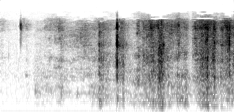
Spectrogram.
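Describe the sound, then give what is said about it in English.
Goldfish crackers being crunched: a short run of crisp, crackly chewing bites, faint at first and growing louder over about a second, with a sharp crunch at the end. “That's the sound of Goldfish.”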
